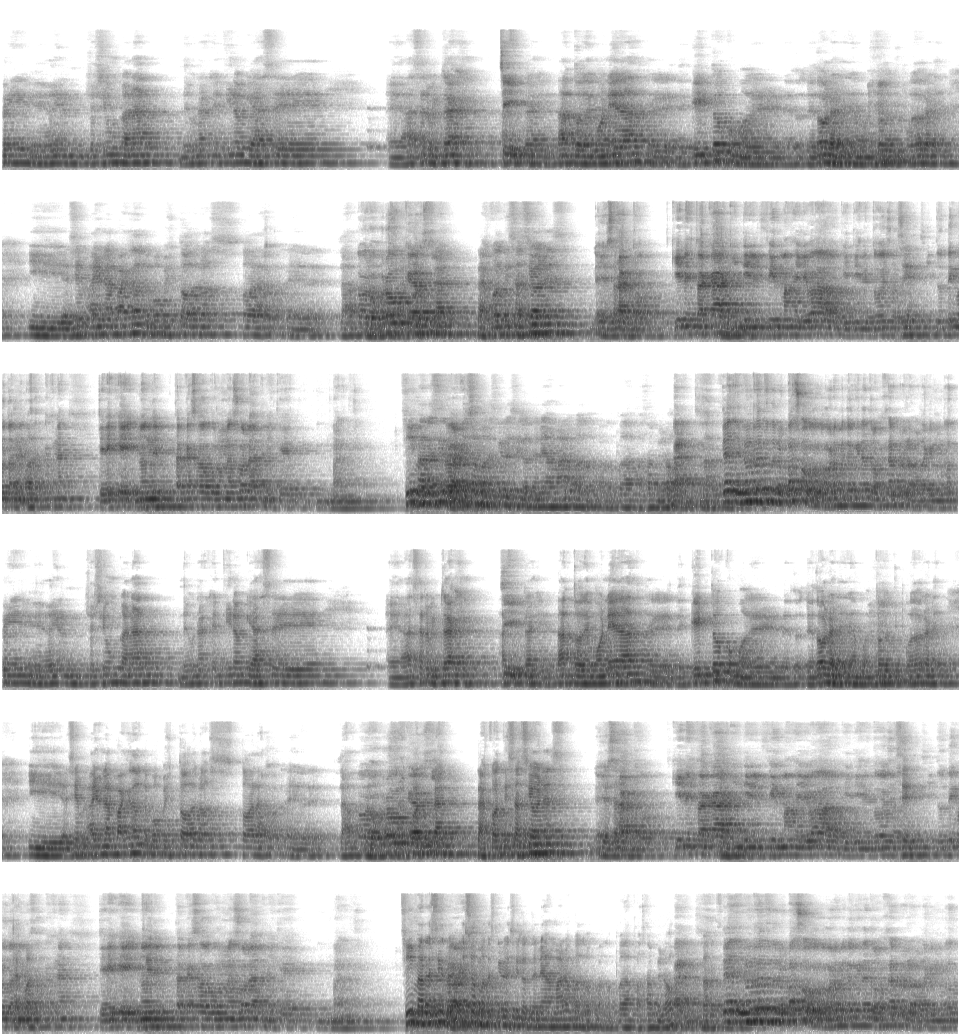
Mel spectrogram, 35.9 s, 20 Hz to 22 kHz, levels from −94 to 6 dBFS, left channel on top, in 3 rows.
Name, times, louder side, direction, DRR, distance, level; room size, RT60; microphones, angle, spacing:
voice 1, 0.0-1.9 2.2-4.0 4.8-5.9 6.2-15.9 16.2-17.5 17.9-19.0 19.4-19.9 20.9-21.2 23.1-23.4 24.1-24.3 25.7-25.9 28.9-32.3 32.6-32.8, equal, 50° right, 2 dB, 0.5 m, -22 dB
voice 2, 10.8-11.2 15.2-15.4 16.4-17.3 19.3-23.3 23.6-28.4 29.0-29.1 29.5-29.7 32.3-32.5 32.9-35.8, equal, 80° left, -1 dB, 0.7 m, -22 dB
4.1 x 2.9 x 2.6 m, 1.4 s
head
